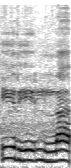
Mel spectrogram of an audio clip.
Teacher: karena huruf Allah didahului dengan kasroh dibaca tipis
